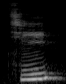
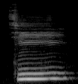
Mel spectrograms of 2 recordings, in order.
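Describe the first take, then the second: No difference in how they are said.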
